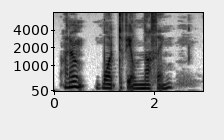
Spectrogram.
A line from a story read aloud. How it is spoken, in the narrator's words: Sophia mutters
